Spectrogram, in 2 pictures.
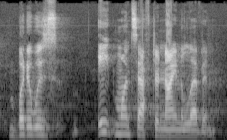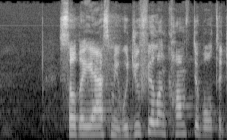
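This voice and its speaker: With a Brooklyn accent, a woman talks at a fairly quick pace and medium pitch, showing ordinary pitch variation and long, frequent pauses. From US, Brooklyn, New York. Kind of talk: testimony.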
